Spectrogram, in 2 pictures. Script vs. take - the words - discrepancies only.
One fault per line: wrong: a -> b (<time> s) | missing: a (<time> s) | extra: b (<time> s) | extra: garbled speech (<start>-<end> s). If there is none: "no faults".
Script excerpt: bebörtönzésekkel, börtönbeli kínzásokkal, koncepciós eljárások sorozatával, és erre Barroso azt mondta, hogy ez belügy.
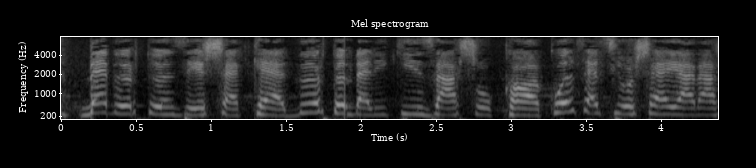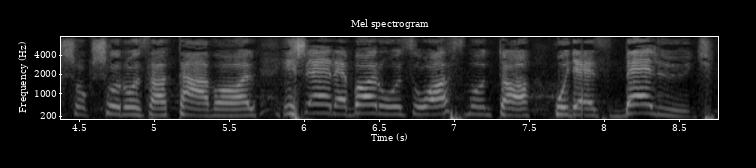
no faults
